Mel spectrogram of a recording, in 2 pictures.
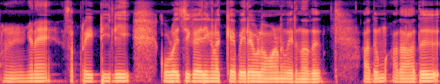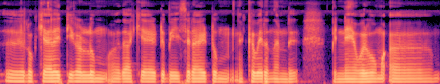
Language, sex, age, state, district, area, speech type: Malayalam, male, 18-30, Kerala, Kozhikode, rural, spontaneous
